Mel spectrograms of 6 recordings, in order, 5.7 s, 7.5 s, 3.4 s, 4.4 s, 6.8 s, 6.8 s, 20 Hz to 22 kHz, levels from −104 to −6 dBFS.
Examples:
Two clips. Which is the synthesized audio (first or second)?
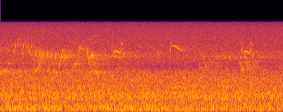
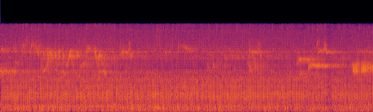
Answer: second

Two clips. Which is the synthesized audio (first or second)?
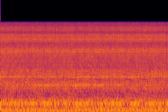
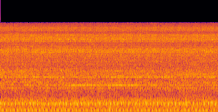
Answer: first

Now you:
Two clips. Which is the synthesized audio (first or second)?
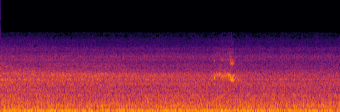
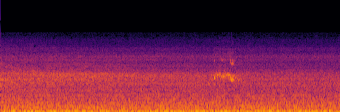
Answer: first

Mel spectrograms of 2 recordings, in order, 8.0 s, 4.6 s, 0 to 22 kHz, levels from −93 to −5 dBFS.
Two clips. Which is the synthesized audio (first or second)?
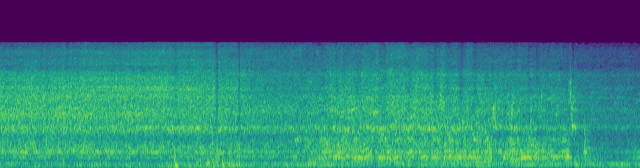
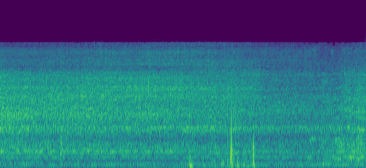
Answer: first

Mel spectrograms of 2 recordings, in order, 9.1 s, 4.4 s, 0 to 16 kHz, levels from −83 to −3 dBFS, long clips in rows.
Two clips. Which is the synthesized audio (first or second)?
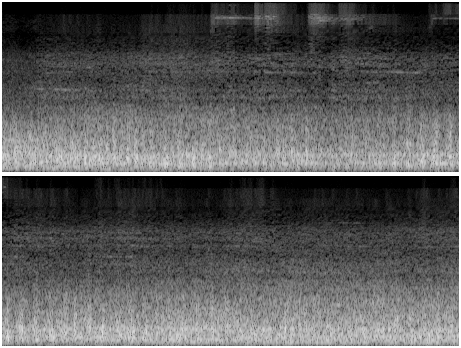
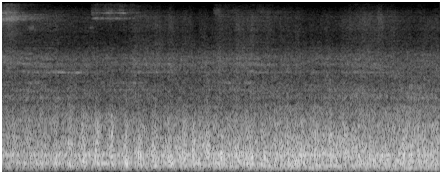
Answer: second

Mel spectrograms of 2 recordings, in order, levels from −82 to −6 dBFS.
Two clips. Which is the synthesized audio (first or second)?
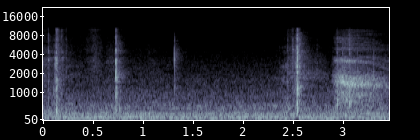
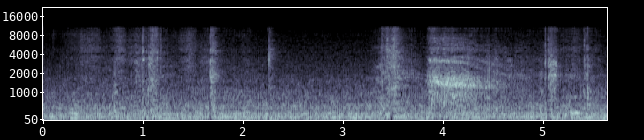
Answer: second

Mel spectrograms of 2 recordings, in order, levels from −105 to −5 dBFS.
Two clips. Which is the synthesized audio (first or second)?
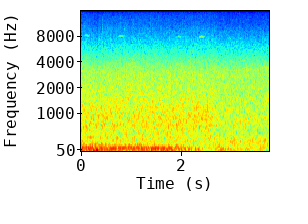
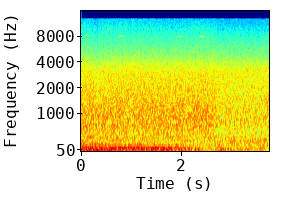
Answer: second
